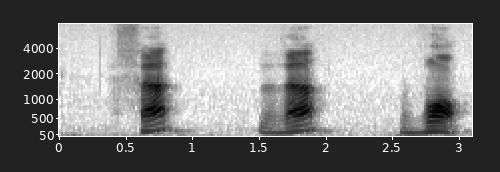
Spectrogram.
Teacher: ثا، ذال اور وا آپ جانتے ہیں کہ زبان کی نوک اور اوپر والے دانتوں کی نوک سے ادا ہوتے ہیں. ثا کی آواز میں، ذال کی آواز میں اور وا کی آواز میں سیٹی نہیں ہوتی. تو ثا کو نرمی سے پڑھا جاتا ہے اور اس کی آواز باریک ہوتی ہے.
